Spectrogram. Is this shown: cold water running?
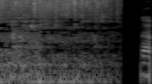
yes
